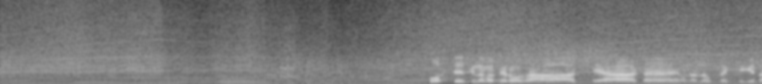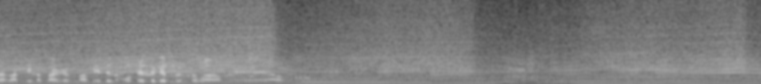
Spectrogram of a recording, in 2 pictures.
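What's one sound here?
A motorcycle engine hums steadily, its pitch rising and dropping as it shifts gears.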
